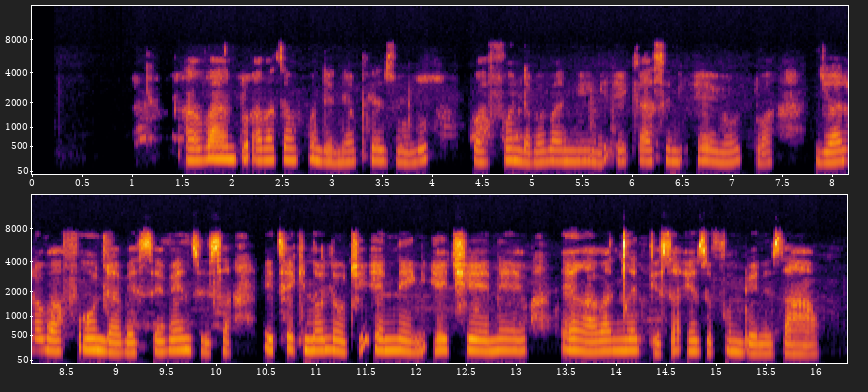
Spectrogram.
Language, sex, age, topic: North Ndebele, female, 25-35, education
